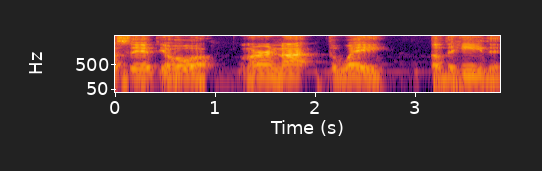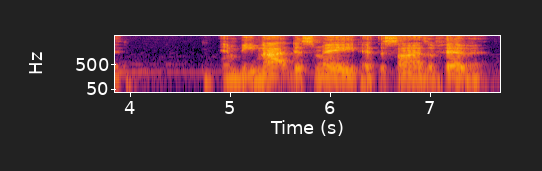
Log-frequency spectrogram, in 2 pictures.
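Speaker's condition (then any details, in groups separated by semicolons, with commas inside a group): No condition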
